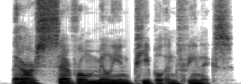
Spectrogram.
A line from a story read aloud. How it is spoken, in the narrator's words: Bella said, her tone still irritated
